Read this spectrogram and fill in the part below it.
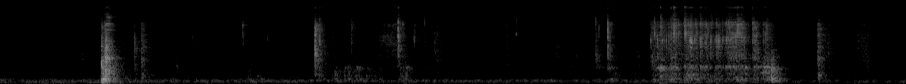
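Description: Metal parts clank and knock against each other.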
